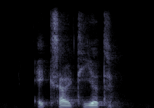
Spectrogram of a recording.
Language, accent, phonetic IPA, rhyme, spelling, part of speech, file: German, Austria, [ɛksalˈtiːɐ̯t], -iːɐ̯t, exaltiert, adjective / verb, De-at-exaltiert.ogg
- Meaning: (verb) past participle of exaltieren; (adjective) 1. agitated 2. eccentric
